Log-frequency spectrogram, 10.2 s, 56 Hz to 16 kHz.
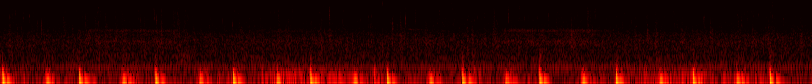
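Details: Sleep-aid ASMR loop with soft breathing and rain ambience: soft, steady paired thumps at about 62 a minute under gentle rain; a calm, regular heartbeat.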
